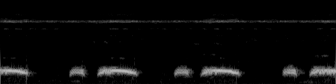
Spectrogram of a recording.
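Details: Loud close spotted dove during trapping, delivering a short coo followed by a longer, slightly falling rolled coo, the pair repeated three times in quick rhythm.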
